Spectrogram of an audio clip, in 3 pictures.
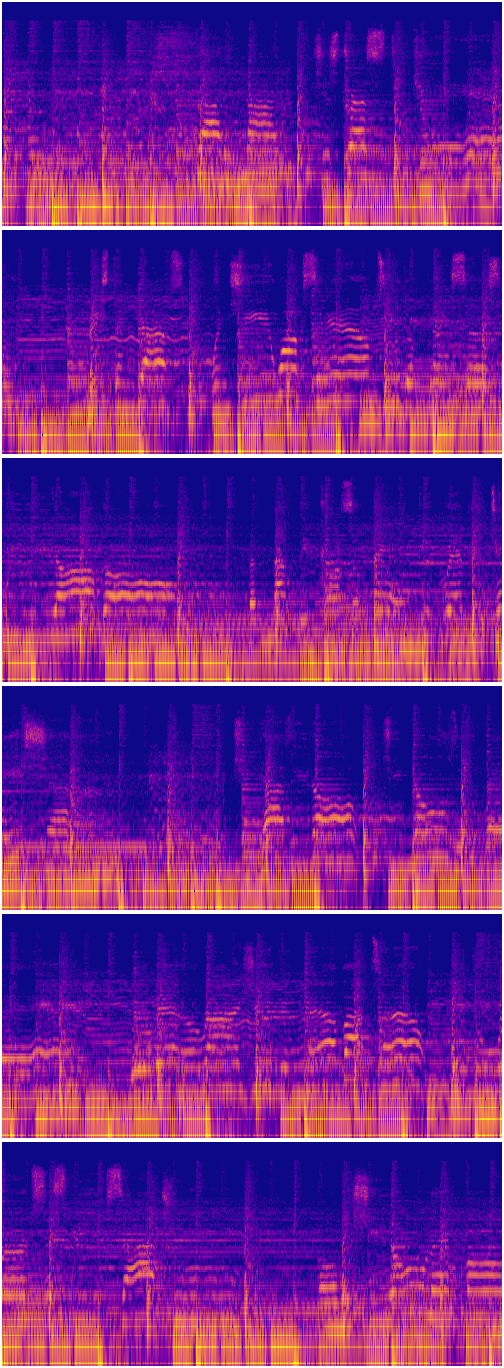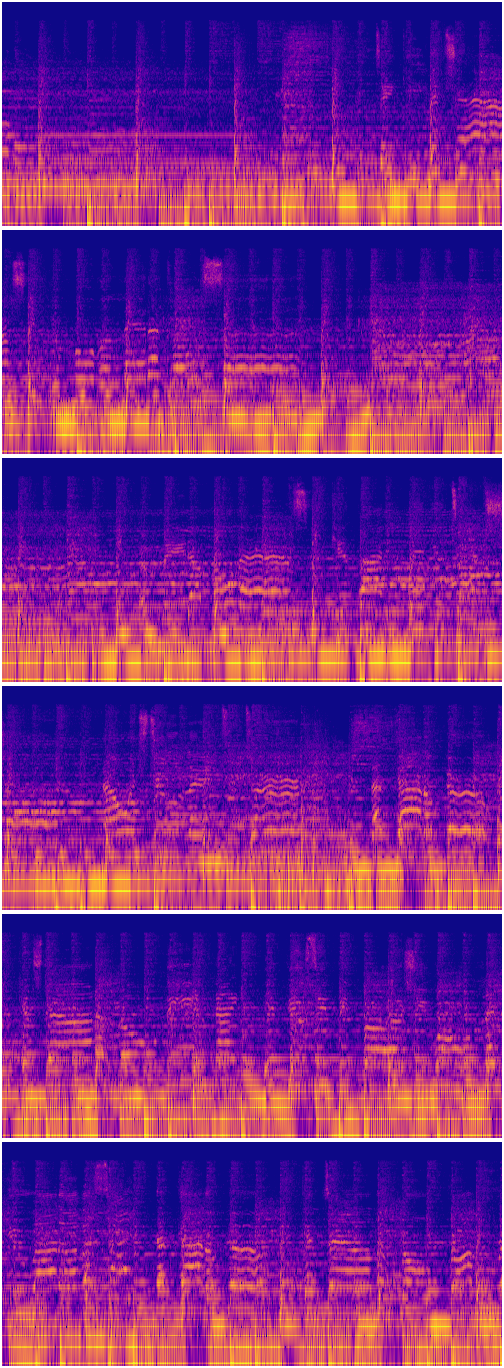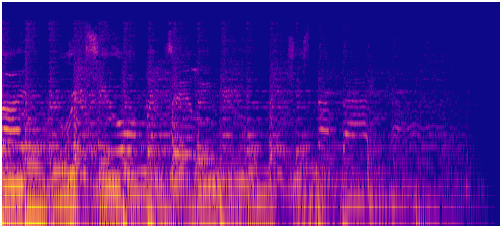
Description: Category: AOR/Westcoast
Vocals
Guitar
Drums
Bass
Keyboards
